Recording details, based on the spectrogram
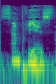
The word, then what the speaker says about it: Saint-Priest: Comment ça se prononce Saint-Priest Saint-Priest. Oui.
